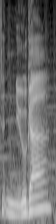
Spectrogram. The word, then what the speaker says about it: nougat: say the hydro bill in Australia they call nougat noua that sounds like a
